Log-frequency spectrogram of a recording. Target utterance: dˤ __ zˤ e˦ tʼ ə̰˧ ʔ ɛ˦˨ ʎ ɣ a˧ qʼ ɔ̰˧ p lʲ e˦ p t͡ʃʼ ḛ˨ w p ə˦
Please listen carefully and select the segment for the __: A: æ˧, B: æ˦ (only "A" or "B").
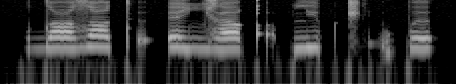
A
